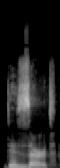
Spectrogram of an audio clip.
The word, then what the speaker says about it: dessert: this is called dessert dessert the two S's sound like a Zed dessert careful it is not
